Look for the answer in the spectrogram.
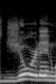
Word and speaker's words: Jorphdan: My name is Jordan with a silent PH in the middle,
